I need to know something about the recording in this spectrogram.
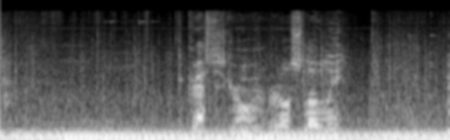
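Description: A vehicle engine hums steadily from inside a cab.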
